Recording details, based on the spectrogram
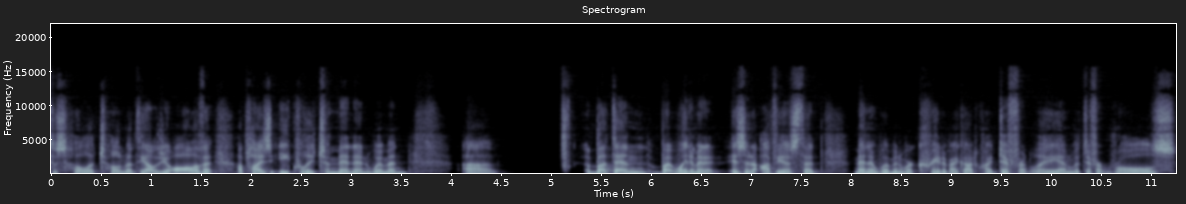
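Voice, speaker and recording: A man with a General American accent and a plain, everyday voice, medium in pitch, at a moderate pace with lively intonation, in a very clean recording with a silent background. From United States. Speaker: podcast host. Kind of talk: interview. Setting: studio.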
